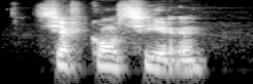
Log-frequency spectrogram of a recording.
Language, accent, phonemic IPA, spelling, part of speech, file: French, Canada, /siʁ.kɔ̃.si.ʁɛ/, circoncirait, verb, LL-Q150 (fra)-circoncirait.wav
- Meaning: third-person singular conditional of circoncire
